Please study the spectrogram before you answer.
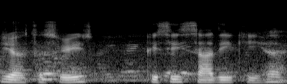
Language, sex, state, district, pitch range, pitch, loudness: Hindi, male, Arunachal Pradesh, Lower Dibang Valley, 105-125 Hz, 115 Hz, -20 LUFS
